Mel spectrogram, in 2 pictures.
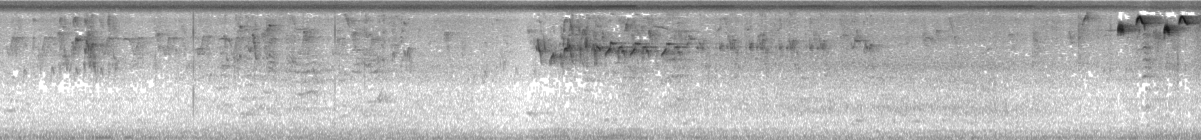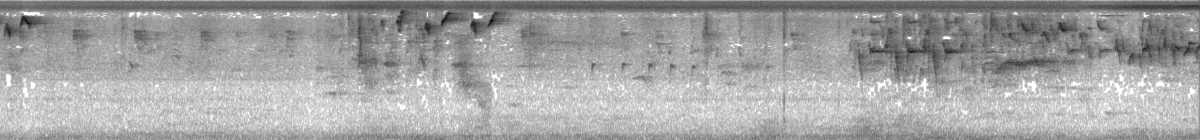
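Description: Garden birds chirping and singing: a short trill about seven seconds in, a quick run of loud chirps near the middle, more sharp chirps a few seconds later and a longer burst of song near the end. Underneath run a steady low rumble and a constant high hiss.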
